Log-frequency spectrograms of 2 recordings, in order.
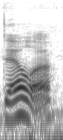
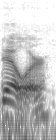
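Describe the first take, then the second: First: The name ends in a plain 'uh' vowel. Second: The name ends with an 'er' sound. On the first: This is the standard form of the name. "she wouldn't say Della" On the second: This is how the family elders say it. "she'd say Deller"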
